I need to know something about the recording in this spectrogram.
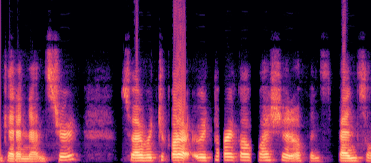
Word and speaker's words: rhetorical: This is again rhetorical. Stress syllable is on the second syllable to again this is rhetorical.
